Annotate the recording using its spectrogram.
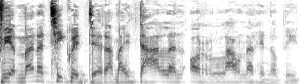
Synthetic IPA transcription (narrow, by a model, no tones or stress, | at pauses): viːəmanətʰiːɡwɪdɨɾamajdalˠənɔrlˠawnarɦɪnɔbriːd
